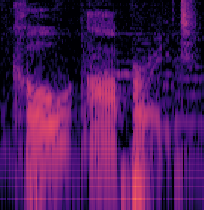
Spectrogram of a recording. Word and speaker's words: cooperate: 발음이 cooperate 이렇게 아예 강세가 있습니다.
